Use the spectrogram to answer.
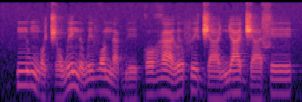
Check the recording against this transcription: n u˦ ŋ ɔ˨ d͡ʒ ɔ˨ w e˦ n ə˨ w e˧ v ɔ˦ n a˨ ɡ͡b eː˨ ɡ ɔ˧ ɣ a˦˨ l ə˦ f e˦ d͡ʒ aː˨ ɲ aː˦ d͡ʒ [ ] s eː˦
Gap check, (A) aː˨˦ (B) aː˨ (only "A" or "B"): B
